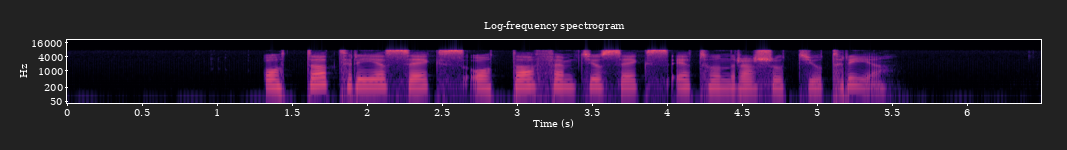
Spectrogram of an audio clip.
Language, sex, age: Swedish, female, 30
